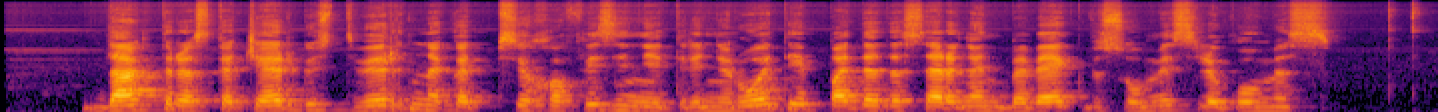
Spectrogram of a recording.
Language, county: Lithuanian, Marijampolė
